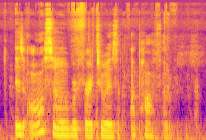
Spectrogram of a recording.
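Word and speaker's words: apothem: But the height in this is also referred to as apothegm. It sounds like an opossum, but it's spelled differently. Apothegm, the height, is anything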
